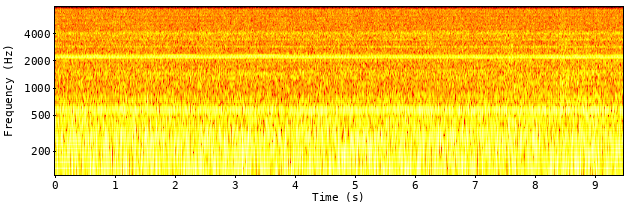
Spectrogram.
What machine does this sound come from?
pump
